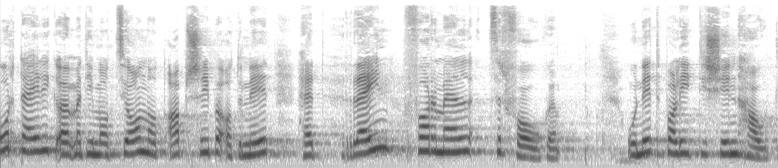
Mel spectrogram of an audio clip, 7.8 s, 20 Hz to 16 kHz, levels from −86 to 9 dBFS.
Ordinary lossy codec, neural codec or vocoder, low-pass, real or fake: MP3, 64 kbps; none; 14.4 kHz; real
